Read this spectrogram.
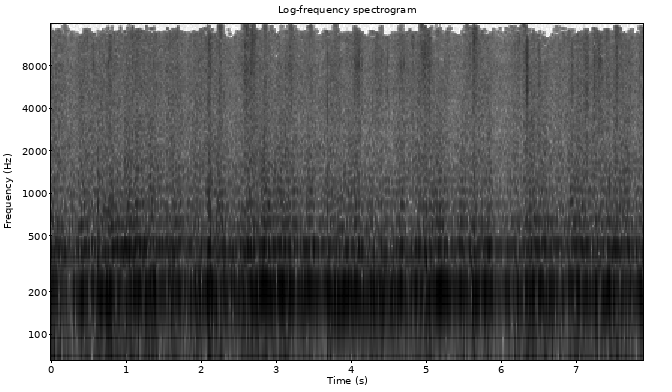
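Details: Buzzing of honey bees, a constant droning hum with layered harmonics, slightly fluctuating in loudness, punctuated by brief soft ticks.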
